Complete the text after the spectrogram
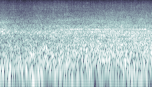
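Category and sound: vehicle, big truck passing by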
